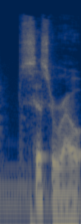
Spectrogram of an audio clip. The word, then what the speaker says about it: Cicero: Cum cicerone, with Cicero or Cicero, uh, as uh, we know is the right way to pronounce Cicero.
